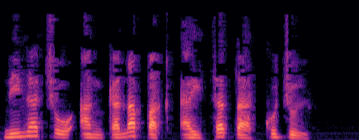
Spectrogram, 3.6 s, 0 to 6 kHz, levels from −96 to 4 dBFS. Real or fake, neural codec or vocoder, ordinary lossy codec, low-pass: fake; vocoder, 44.1 kHz, 80 mel bands, Vocos; MP3, 24 kbps; 5.4 kHz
